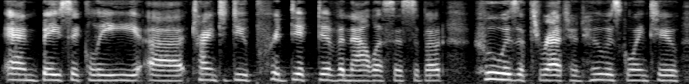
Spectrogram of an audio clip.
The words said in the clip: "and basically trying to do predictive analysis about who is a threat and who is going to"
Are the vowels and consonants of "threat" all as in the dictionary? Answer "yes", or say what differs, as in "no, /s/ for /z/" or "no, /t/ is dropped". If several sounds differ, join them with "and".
yes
